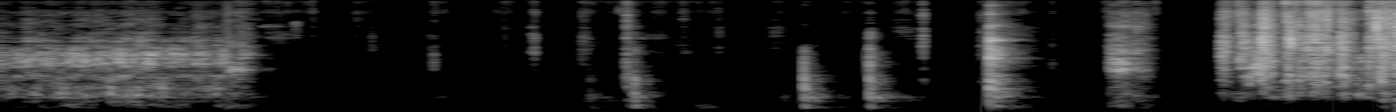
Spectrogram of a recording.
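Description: A fork stirring batter in a ceramic bowl: a scraping, rustling stir in the first second, then a string of separate sharp knocks and clicks of the fork against the bowl, and more scraping near the end.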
